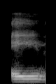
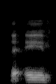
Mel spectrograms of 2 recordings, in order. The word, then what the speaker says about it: Aave: So if I click this, it's going to take me to the AVE page, Aave, I think it is actually pronounced.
